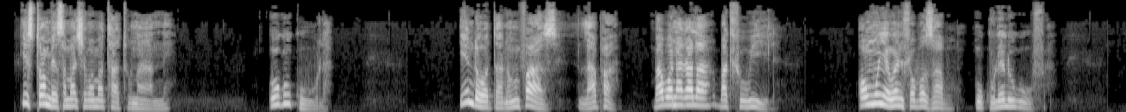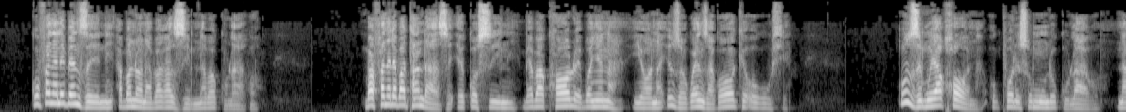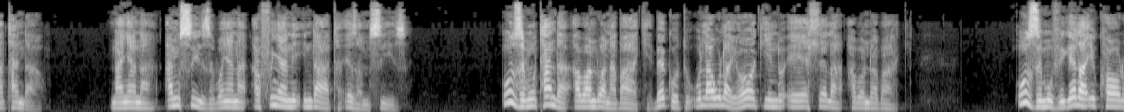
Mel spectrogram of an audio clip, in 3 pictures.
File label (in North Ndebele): good news ndebele southern, drama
